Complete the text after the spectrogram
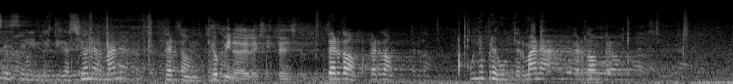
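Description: Several adult reporters talk over one another with animation, close by.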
